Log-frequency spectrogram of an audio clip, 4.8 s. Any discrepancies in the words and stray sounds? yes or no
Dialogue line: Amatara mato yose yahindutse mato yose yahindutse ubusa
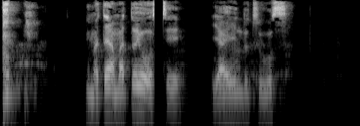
yes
